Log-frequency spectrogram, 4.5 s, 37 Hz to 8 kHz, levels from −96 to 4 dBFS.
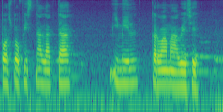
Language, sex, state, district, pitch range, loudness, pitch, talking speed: Gujarati, male, Gujarat, Gandhinagar, 130-150 Hz, -16 LUFS, 145 Hz, 105 wpm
